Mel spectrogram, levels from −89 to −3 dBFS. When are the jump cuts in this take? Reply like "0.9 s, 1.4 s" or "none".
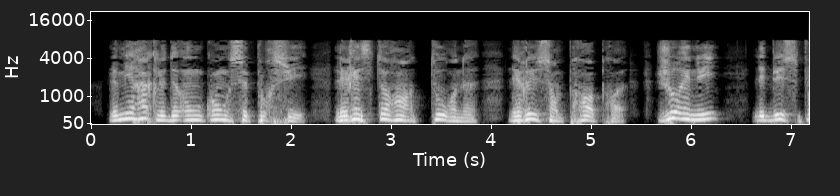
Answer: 2.4 s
